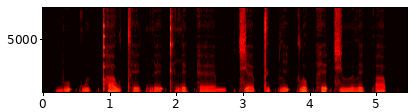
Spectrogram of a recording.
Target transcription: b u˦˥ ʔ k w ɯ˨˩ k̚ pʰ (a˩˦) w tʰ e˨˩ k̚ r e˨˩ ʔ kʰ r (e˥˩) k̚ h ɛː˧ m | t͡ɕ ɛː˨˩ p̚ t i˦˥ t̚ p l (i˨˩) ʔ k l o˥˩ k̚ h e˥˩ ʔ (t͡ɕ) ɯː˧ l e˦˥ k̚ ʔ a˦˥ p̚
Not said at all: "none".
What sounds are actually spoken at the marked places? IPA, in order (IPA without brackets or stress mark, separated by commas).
a˦˥, e˥˩, i˨˩, t͡ɕ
